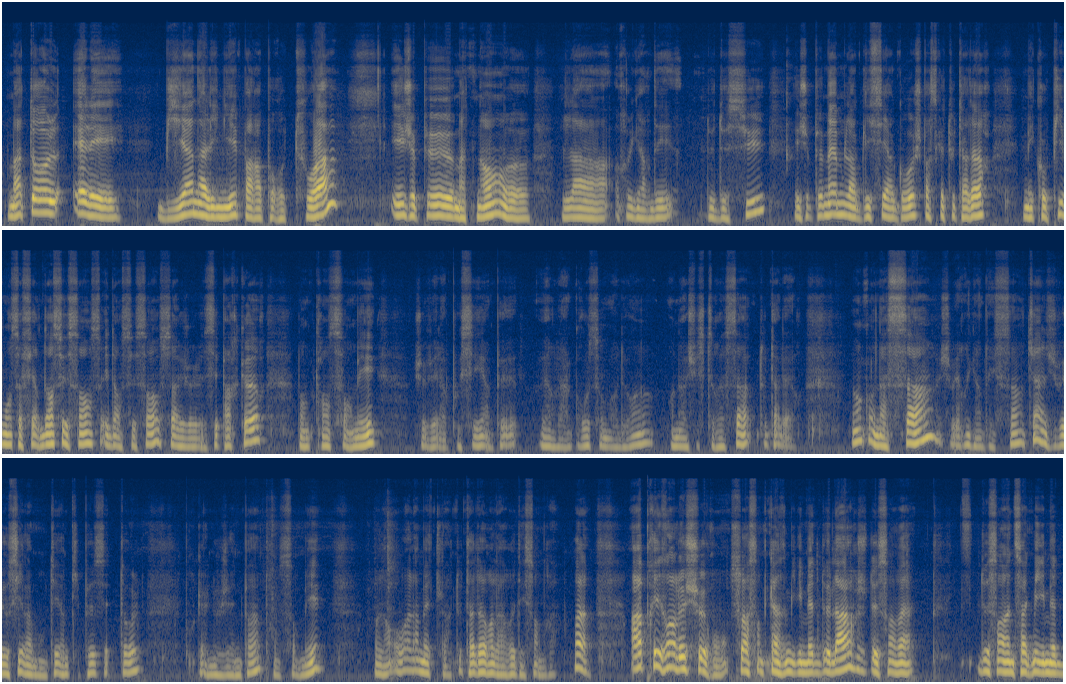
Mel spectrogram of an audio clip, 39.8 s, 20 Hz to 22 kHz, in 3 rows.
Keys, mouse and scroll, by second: 0.0-5.5 drag, 7.7 KP_2, 8.4-9.1 right drag, 9.3 scroll down 1, 16.5 right click, 17.2 click, 18.8-21.8 drag, 22.8 click, 23.7 click, 25.4 3, 26.3 scroll up 1, 26.8 right click, 28.0-28.7 typing, 28.2 click, 28.7 right click, 29.6 click, 31.2-32.3 drag, 33.0 click, 33.6 click, 34.1-35.2 drag.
